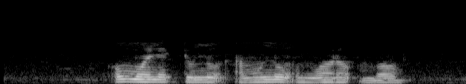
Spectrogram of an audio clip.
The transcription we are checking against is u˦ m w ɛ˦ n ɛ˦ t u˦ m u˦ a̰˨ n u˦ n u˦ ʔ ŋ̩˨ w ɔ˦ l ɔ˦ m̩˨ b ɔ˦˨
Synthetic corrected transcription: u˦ m w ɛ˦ n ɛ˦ t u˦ n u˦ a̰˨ m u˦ n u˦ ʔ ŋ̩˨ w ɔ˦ ɾ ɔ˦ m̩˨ b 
